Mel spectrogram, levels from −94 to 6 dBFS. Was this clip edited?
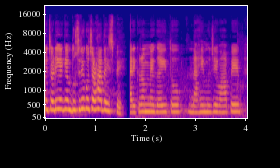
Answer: yes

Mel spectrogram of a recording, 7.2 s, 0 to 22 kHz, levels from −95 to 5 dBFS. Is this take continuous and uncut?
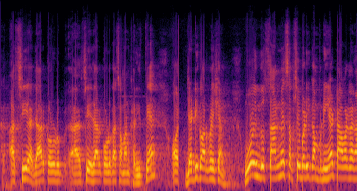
no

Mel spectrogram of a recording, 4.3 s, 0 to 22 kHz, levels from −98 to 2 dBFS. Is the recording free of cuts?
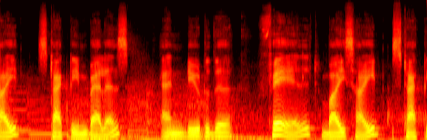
yes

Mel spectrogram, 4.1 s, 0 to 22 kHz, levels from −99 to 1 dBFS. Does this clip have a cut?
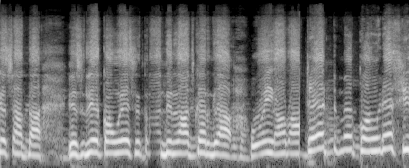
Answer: yes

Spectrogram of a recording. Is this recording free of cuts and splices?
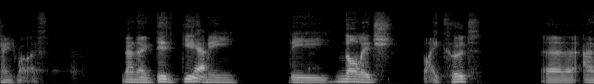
yes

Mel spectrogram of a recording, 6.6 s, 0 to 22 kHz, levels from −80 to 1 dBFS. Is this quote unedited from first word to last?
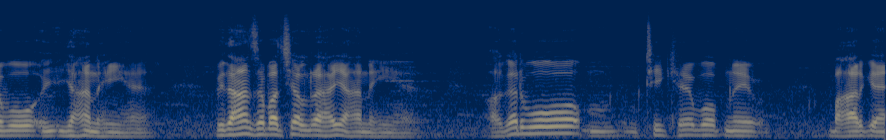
yes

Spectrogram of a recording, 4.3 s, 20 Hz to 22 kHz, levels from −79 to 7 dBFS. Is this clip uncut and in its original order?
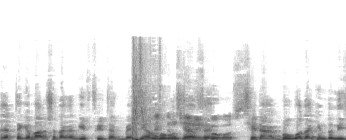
no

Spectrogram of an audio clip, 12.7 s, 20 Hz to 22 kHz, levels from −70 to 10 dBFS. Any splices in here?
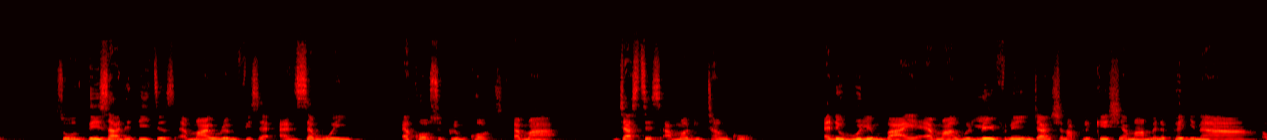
yes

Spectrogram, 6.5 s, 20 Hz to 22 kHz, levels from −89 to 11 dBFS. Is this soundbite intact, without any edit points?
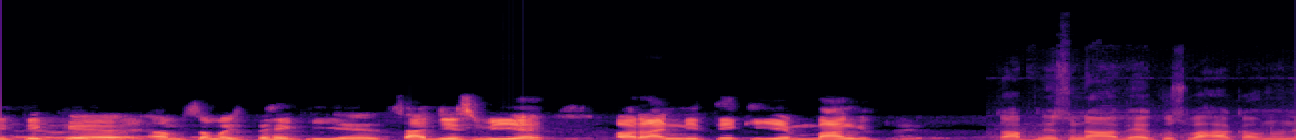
yes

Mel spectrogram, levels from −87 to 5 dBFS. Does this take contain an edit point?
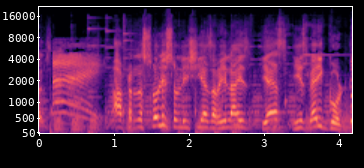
yes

